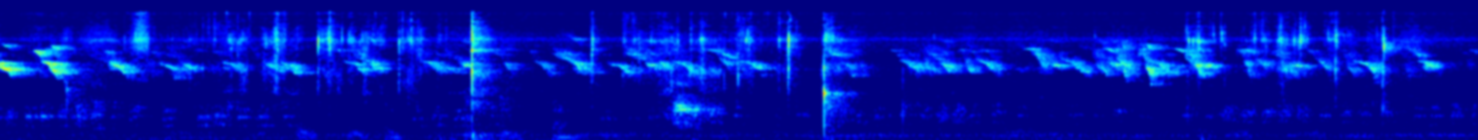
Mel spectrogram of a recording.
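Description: Bird chirping steadily, short high falling chirps at about two a second. Two sharp knocks, about five and eight seconds in, from stone against stone as the sambal is worked in the stone mortar.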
